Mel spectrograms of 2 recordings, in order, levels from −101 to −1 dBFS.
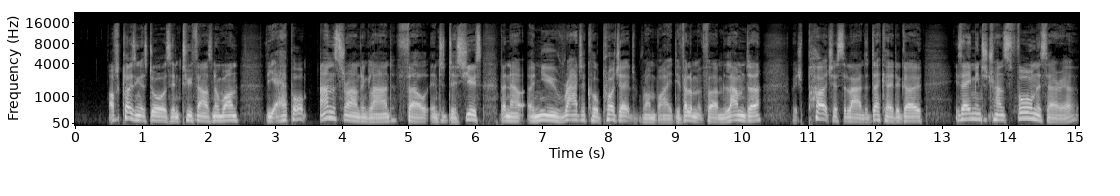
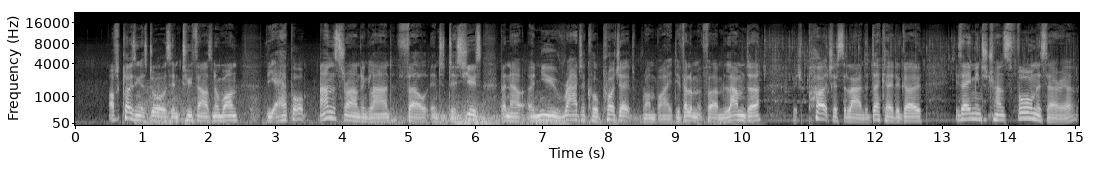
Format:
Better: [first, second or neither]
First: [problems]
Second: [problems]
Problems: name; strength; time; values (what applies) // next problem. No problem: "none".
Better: first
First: none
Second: rain or running water; noticeable; throughout; 15 dB below the speech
